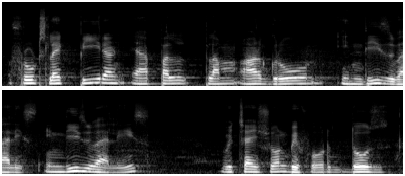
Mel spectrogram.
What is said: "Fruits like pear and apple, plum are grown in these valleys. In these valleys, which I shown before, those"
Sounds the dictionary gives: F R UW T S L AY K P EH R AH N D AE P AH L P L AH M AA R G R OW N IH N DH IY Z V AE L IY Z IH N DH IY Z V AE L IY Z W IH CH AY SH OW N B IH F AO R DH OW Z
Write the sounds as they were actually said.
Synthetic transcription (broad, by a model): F R UW T S L AY K P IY R AH N D AE P AH L P L AH M AA R G R OW N IH N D IY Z V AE L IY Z IH N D IY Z V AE L IY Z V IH CH AY SH OW N B IH F AO R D OW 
